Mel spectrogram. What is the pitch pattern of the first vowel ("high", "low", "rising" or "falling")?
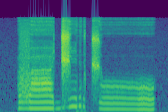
low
